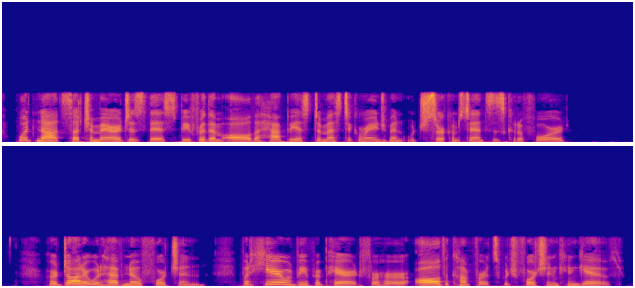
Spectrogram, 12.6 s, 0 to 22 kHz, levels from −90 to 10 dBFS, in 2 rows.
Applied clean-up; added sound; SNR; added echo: none; none; none; none.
